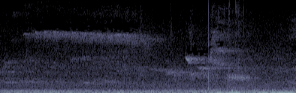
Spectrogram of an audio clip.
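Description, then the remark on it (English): Faint birdsong from many birds drifts outdoors, with high thin whistles and a few brief chirps over a steady low rumble of background noise. No one speaks. “Listen to all these birds.”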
